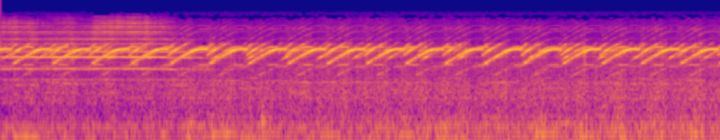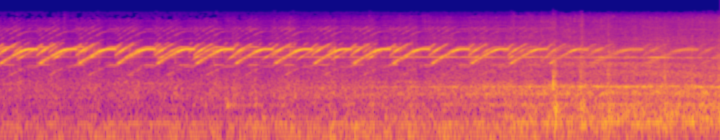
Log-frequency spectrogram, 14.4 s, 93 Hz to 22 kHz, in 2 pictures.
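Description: An electronic warbling alarm repeats about four times a second and fades near the end. Under it, the TEM2 diesel shunting locomotive's engine rumbles as it approaches and grows louder in the last few seconds. A brief high steady tone sounds over the first two seconds.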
